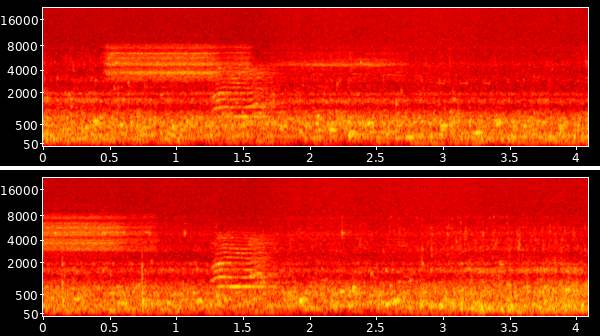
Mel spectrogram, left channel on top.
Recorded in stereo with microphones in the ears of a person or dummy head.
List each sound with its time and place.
1.2 s a child speaking: 25° right (ahead or behind), 3.5 m; by 3.4 s 5° left (ahead or behind), 3 m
